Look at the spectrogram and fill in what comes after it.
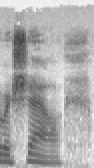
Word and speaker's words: Rochelle: For any further information about VOA programs or a copy of the current VOA program schedule, write to me, Rita Rochelle. My name is spelled R-I-T-A, and Rochelle is spelled R-O-C-H-E-L-L-E.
